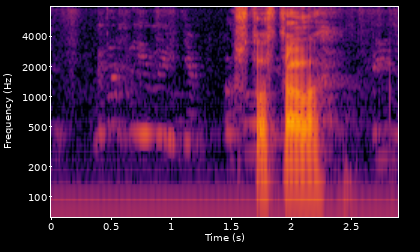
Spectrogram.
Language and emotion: Russian, neutral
